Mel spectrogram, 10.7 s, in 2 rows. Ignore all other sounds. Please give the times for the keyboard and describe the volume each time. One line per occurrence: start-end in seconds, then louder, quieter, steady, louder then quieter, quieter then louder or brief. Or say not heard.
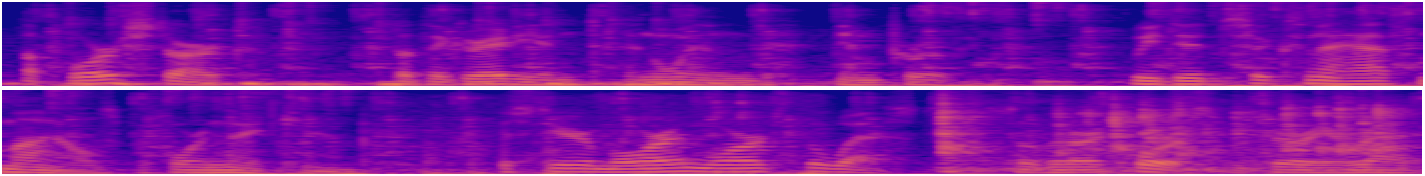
0.0-10.6 quieter then louder.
